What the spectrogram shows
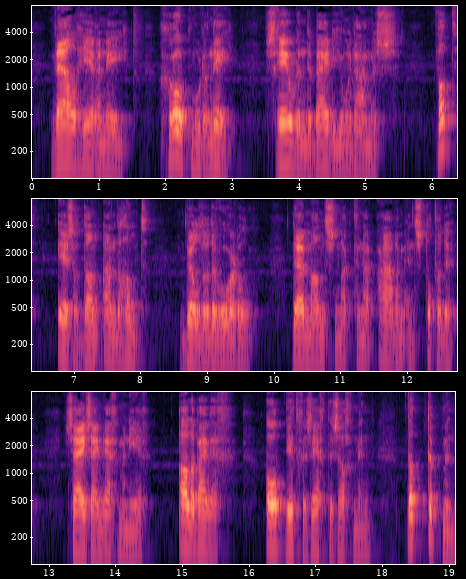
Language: Dutch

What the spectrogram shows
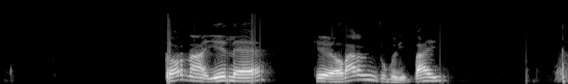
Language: Mbum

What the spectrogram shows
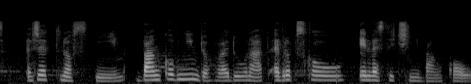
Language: Czech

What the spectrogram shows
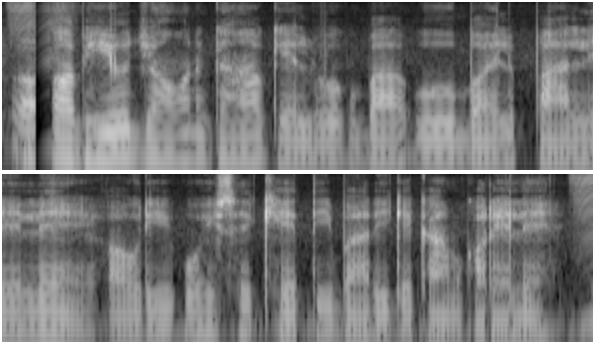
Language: Bhojpuri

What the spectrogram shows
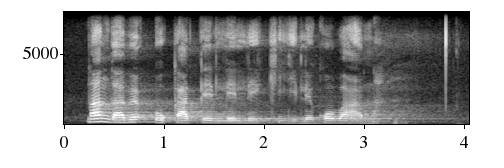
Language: South Ndebele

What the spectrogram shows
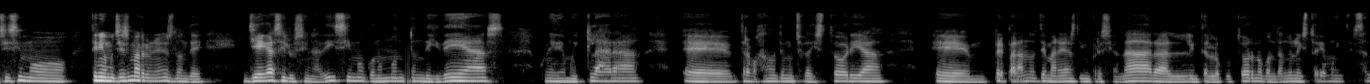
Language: Spanish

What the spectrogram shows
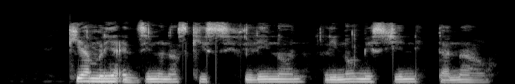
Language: Esperanto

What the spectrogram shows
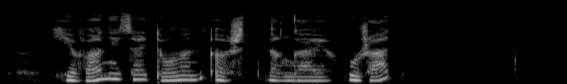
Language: Mari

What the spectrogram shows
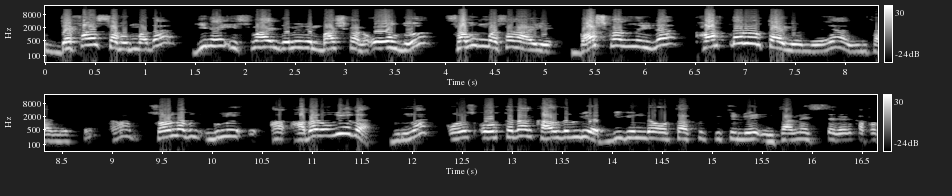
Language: Turkish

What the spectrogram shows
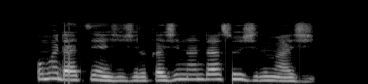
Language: Dagbani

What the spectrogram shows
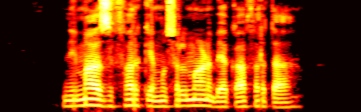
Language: Khetrani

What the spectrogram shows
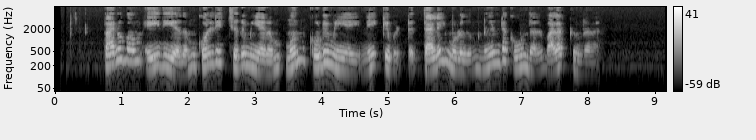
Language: Tamil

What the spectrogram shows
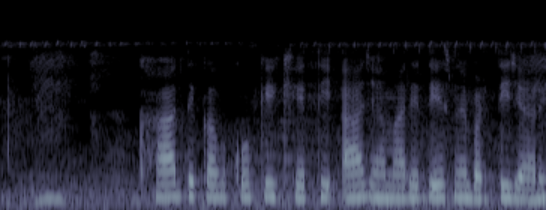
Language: Hindi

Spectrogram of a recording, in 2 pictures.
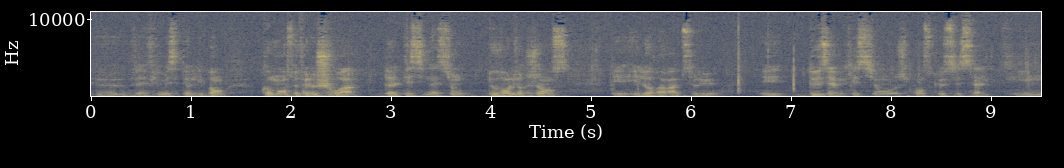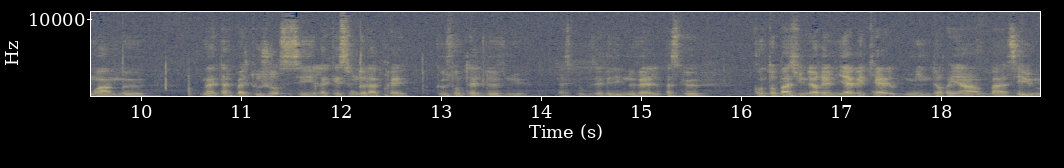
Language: French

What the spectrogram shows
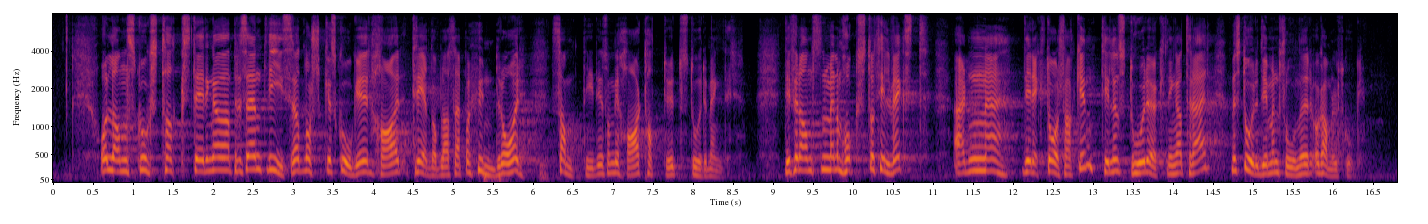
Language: Norwegian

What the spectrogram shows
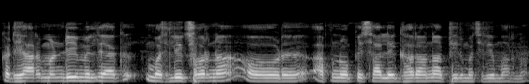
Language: Maithili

